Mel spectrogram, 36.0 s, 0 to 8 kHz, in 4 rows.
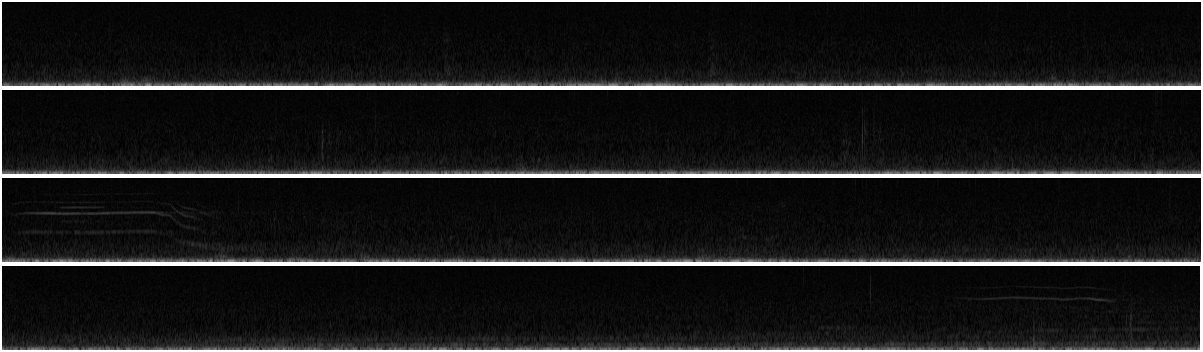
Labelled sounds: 18.0	19.7	killer whale, 0.29 to 4.5 kHz

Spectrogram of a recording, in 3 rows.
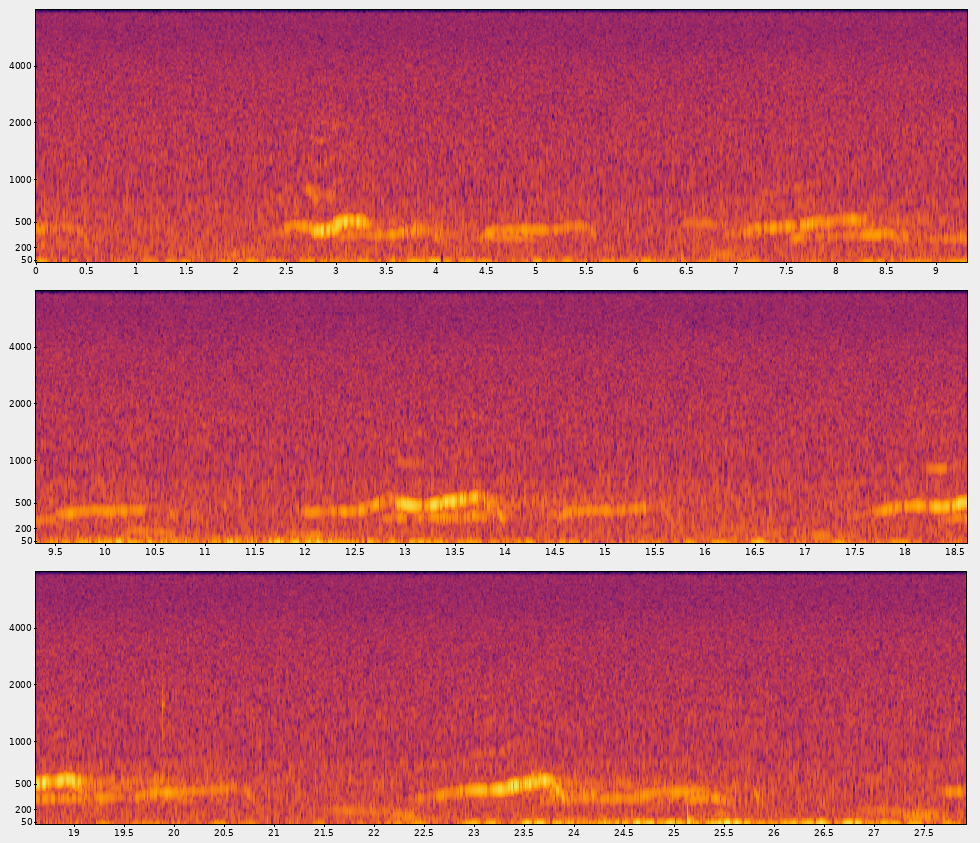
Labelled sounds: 2.7	3.1	humpback whale, 0.80 to 1.0 kHz
18.2	18.5	humpback whale, 0.83 to 0.96 kHz
23.0	23.2	humpback whale, 0.80 to 0.90 kHz

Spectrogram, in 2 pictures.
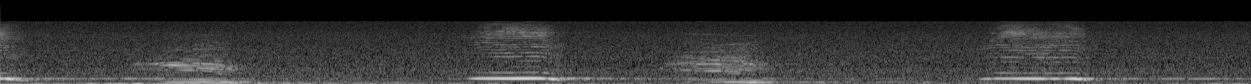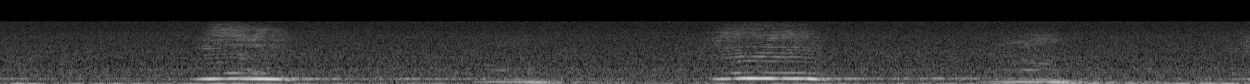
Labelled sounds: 1.3	2.3	humpback whale, 0.80 to 1.1 kHz
4.6	5.5	humpback whale, 1.3 to 6.2 kHz
6.6	7.4	humpback whale, 0.80 to 2.7 kHz
9.9	10.4	humpback whale, 1.8 to 4.6 kHz
14.5	15.9	humpback whale, 2.0 to 5.1 kHz
19.8	20.6	humpback whale, 1.0 to 4.7 kHz

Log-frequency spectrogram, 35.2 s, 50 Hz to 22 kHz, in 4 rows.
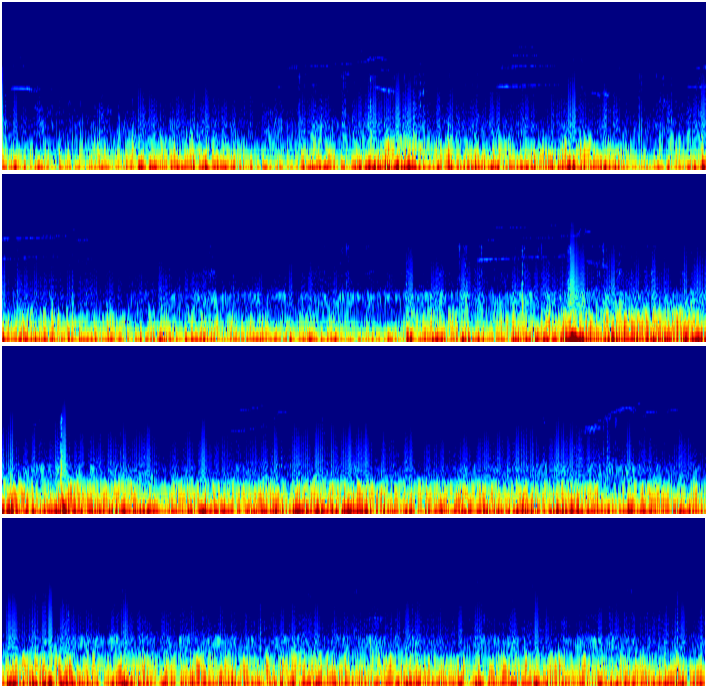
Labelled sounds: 20.3	21.3	killer whale, southern resident, 1.0 to 5.3 kHz
24.7	26.2	killer whale, southern resident, 0.39 to 4.7 kHz
32.2	33.2	killer whale, southern resident, 0.60 to 5.0 kHz

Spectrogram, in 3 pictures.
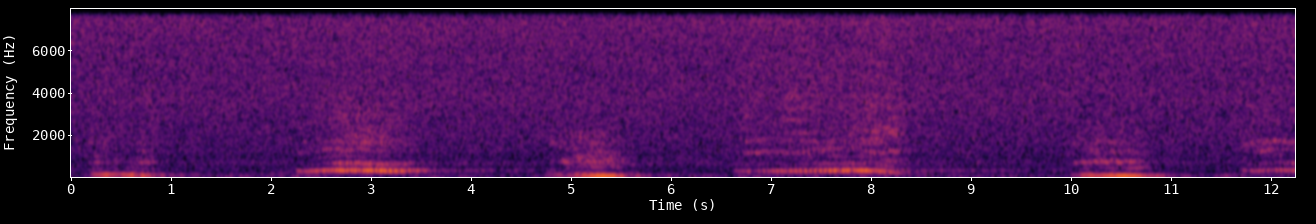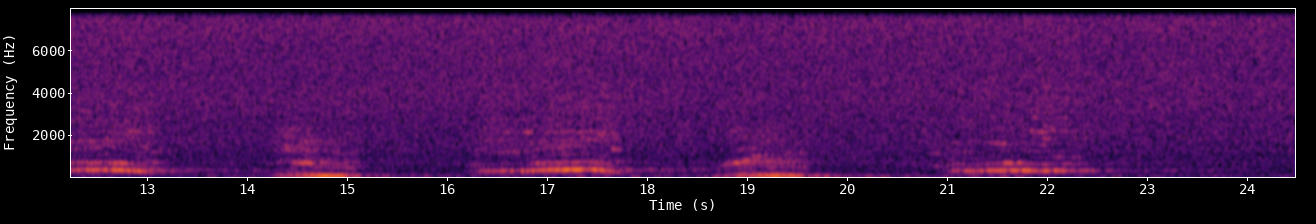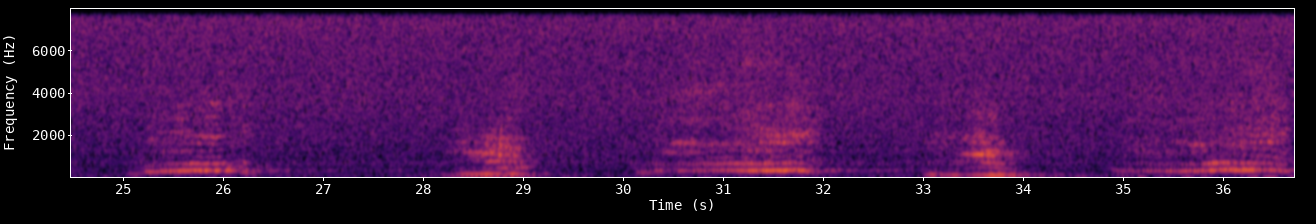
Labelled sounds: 2.5	2.8	humpback whale, 1.2 to 1.4 kHz
4.9	5.2	humpback whale, 0.80 to 1.1 kHz
6.7	8.1	humpback whale, 1.1 to 2.8 kHz
11.8	14.8	humpback whale, 1.2 to 1.8 kHz
16.4	16.8	humpback whale, 1.2 to 1.3 kHz
18.9	19.2	humpback whale, 0.80 to 1.1 kHz
21.4	22.1	humpback whale, 1.5 to 2.3 kHz
25.5	26.0	humpback whale, 0.93 to 2.3 kHz
28.4	29.0	humpback whale, 0.96 to 1.3 kHz
30.3	32.1	humpback whale, 0.80 to 4.2 kHz
33.3	33.8	humpback whale, 0.99 to 2.2 kHz
35.6	36.7	humpback whale, 0.83 to 2.1 kHz

